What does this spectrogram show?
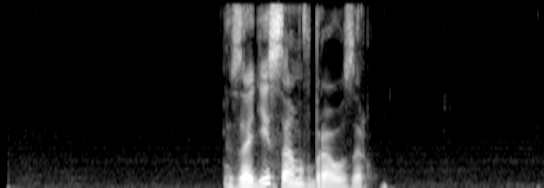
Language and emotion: Russian, neutral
